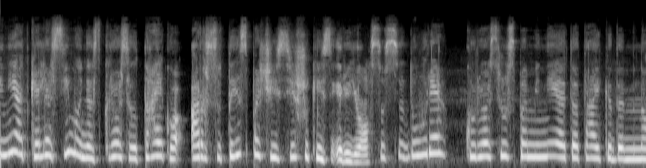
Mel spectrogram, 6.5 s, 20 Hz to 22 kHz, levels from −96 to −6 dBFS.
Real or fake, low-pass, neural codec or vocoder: real; 14.4 kHz; none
